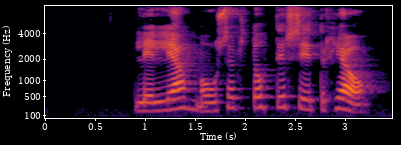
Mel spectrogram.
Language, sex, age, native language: Icelandic, female, 30-39, Icelandic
